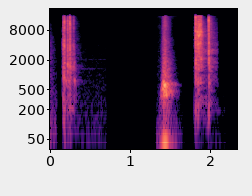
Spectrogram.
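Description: Sound effects of an animated logo intro: a brief swish, then a pop about one and a half seconds in, then two quick clicks near the end, with silence between them.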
